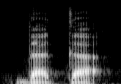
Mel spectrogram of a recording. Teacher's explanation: دکا کاف کو باریک، دال کو باریک کرنا، لمبا نہیں کرنا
